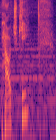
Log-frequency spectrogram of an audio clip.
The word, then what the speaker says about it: Pulaski: I mean Chicago has or Illinois has cashmere Pulaski day which is kind of a holiday that was made to you know to get to gain the good graces of the Polish population and it's pronounced pouch key the funny thing about the Box Johnson is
